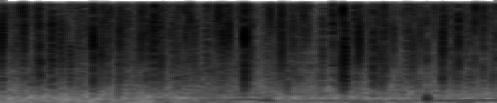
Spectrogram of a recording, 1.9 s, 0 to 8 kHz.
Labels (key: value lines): label: biophony, cascading saw
recorder: SoundTrap 600 or HydroMoth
